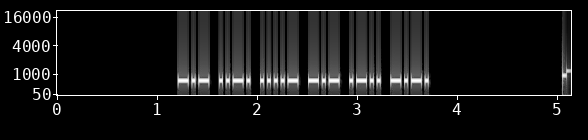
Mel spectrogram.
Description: Morse code, heard as a keyed tone, about 36 wpm, 700 Hz. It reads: KF4KLC
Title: USA Call Signs - 6 Characters - 3x Character Spacing - 35wpm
